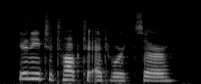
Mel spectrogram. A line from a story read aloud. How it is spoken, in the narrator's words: she says flatly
